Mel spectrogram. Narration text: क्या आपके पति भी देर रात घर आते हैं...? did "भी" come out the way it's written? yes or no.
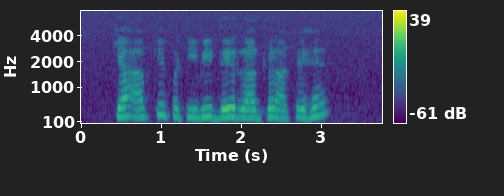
yes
